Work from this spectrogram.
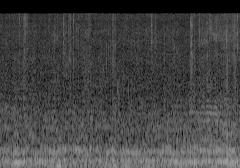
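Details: Close inside an open honey bee hive on a fine day, a thick murmuring hum of many bees, with short brighter buzzes flaring up and occasional light taps as insects crawl past the microphone.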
